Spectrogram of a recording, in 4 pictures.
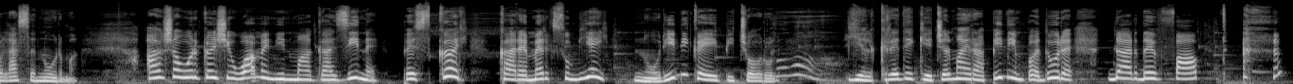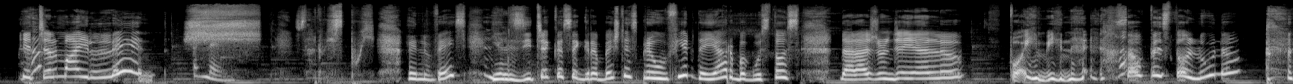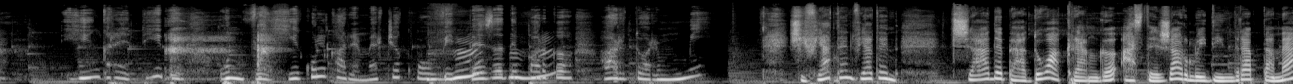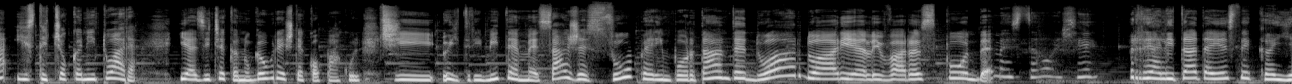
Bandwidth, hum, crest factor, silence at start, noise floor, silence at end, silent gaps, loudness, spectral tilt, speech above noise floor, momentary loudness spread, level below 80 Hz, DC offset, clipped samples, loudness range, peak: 18.5 kHz; none; 12 dB; 0 s; -41 dBFS; 0 s; none; -13 LUFS; -4.5 dB/octave; 28 dB; 12 LU; -40 dBFS; under 0.1%; under 0.1%; 6 LU; 0 dBFS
